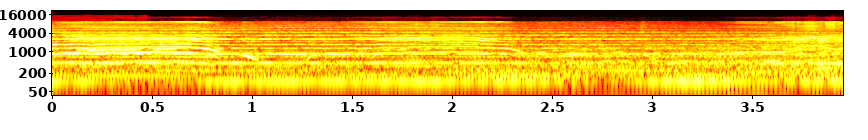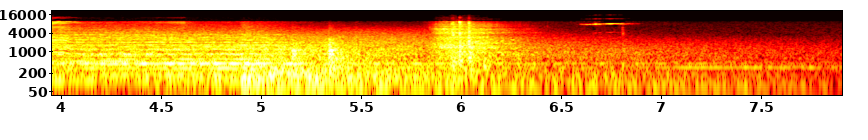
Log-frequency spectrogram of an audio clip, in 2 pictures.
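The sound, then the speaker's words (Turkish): A baby cries in long, wailing bursts with rising and falling pitch, loud, continuing for several seconds with no talking, while a woman tries to quiet it by kissing it. “Oduncu bebek sesiyle ağaçların olduğu tarafa bakınca”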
